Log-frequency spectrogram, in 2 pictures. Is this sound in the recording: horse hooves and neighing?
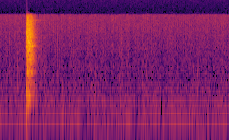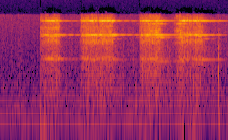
no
